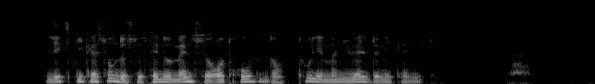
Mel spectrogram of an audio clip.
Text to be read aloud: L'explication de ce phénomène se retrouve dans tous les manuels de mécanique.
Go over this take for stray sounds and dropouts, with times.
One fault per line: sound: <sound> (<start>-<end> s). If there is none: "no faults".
sound: bark (5.1-5.3 s)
